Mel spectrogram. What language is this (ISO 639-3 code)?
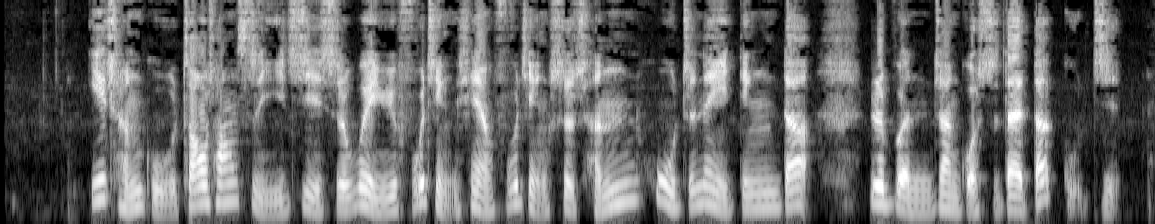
zho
